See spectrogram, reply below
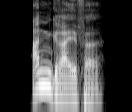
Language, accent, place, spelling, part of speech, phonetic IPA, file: German, Germany, Berlin, angreife, verb, [ˈanˌɡʁaɪ̯fə], De-angreife.ogg
- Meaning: inflection of angreifen: 1. first-person singular dependent present 2. first/third-person singular dependent subjunctive I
